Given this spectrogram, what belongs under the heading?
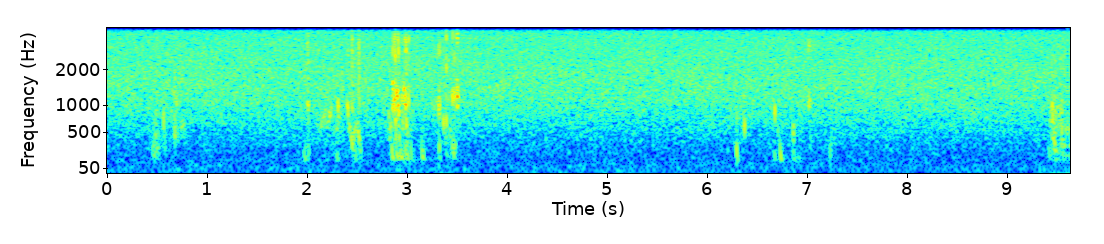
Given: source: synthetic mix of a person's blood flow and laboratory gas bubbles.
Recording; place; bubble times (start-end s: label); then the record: Doppler ultrasound of blood flow; subclavian vein
0.00-0.05 s: bubbles
0.47-0.82 s: bubbles
1.98-2.38 s: bubbles
2.40-2.59 s: bubbles
2.81-3.12 s: bubbles
3.15-3.58 s: bubbles
6.29-6.45 s: bubbles
6.67-6.82 s: bubbles
6.85-6.98 s: bubbles
7.03-7.10 s: bubbles
7.24-7.33 s: bubbles
9.42-9.64 s: bubbles
From the record:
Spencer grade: 3 (all of the cardiac periods contain showers or single bubble signals, but not dominating or overriding the cardiac motion signals); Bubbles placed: anywhere in the cardiac cycle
